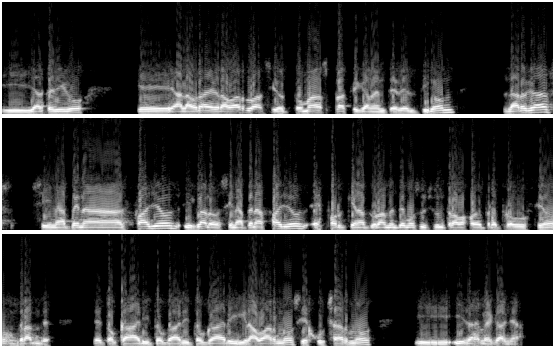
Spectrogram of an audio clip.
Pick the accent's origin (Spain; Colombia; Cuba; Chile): Spain; Castilla-La Mancha; ya sabes, nosotros somos manchegos, o sea, del tema en inglés, te puedes imaginar.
